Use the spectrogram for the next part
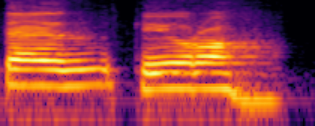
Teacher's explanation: ta marbutah kalau berhenti dia akan jadi huruf ha yang bertanda mati.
